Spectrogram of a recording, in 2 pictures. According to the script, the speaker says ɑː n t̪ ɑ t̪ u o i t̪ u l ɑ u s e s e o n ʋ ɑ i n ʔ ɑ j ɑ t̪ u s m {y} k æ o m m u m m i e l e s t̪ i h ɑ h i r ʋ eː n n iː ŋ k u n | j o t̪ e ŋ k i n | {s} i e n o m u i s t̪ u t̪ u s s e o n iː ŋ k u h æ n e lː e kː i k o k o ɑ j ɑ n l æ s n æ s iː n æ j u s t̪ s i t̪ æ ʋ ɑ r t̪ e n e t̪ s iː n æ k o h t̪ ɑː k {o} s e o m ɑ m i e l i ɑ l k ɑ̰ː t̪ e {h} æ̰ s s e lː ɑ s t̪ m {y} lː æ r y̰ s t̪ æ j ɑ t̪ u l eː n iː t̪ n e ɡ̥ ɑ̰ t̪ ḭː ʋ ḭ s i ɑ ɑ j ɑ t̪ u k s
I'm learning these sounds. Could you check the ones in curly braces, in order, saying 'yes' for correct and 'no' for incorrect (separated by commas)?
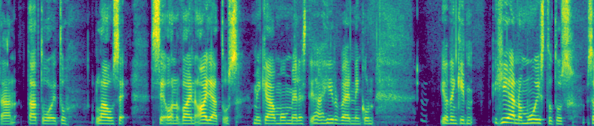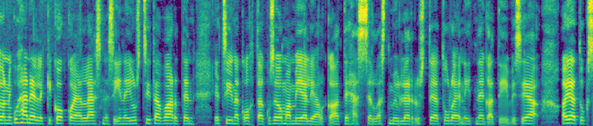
no, no, no, yes, yes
